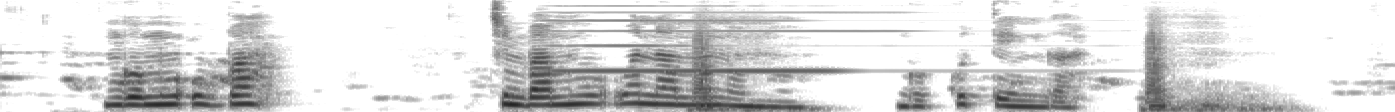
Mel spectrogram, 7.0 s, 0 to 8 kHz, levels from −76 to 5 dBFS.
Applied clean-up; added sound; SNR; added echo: classical method log-MMSE.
